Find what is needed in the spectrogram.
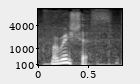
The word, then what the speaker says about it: Mauritius: Let's go to Mauritius. Mauritius, it rhymes with delicious.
